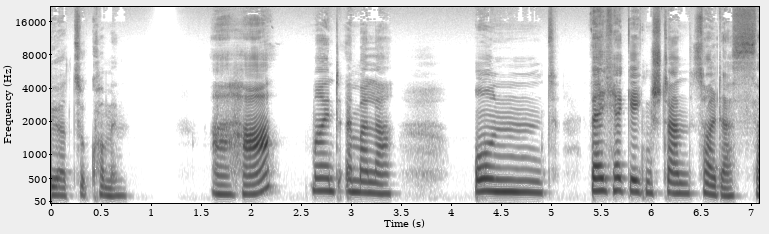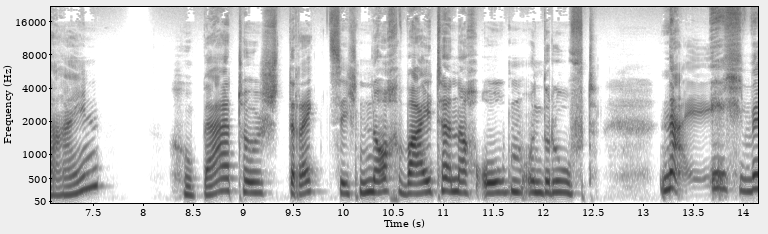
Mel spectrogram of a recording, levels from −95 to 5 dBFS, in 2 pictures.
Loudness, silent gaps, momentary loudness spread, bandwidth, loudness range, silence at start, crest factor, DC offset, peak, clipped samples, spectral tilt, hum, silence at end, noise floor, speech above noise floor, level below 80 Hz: -24 LUFS; 1.05-1.22 s, 7.87-8.03 s; 11 LU; over 20 kHz; 4 LU; 0 s; 20 dB; under 0.1%; -4 dBFS; under 0.1%; -4 dB/octave; none; 0 s; -56 dBFS; 32 dB; -74 dBFS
